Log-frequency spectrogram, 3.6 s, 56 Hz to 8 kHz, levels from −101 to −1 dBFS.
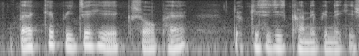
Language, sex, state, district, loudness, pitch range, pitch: Hindi, male, Uttar Pradesh, Muzaffarnagar, -20 LUFS, 110-130 Hz, 120 Hz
